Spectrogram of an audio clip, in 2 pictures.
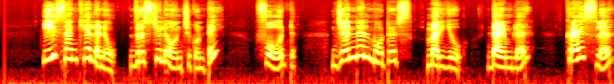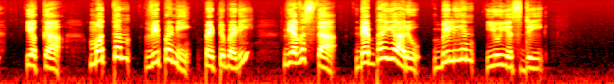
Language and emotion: Telugu, neutral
